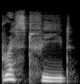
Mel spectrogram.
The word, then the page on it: breastfeed: British English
